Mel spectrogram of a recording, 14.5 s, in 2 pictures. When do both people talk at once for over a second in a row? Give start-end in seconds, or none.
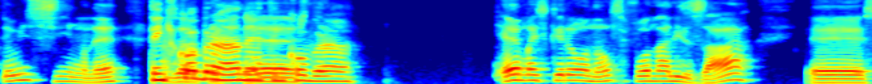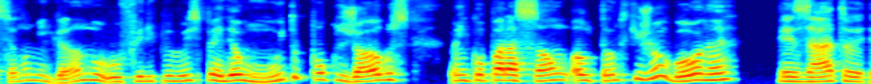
1.3-2.7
